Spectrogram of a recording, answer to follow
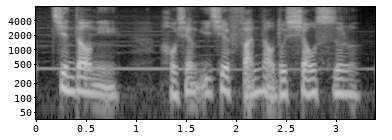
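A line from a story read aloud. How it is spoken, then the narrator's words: Soft tearful sobbing voice. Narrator (Chinese): 柯婉清泪水决堤，背心起伏，轻声道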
